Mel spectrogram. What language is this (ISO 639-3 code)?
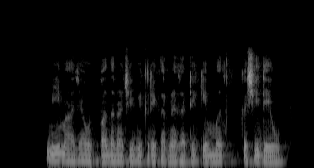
mar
